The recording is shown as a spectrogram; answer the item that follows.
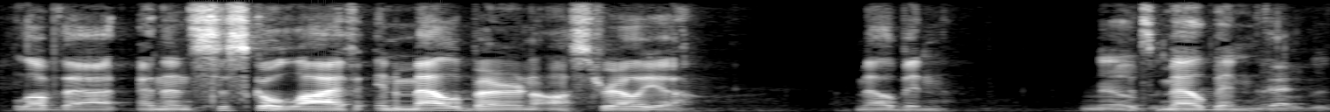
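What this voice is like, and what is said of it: Put-on Australian accent. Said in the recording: “That's your Melbourne. Aussie accent? ... He's just full of accents.”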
